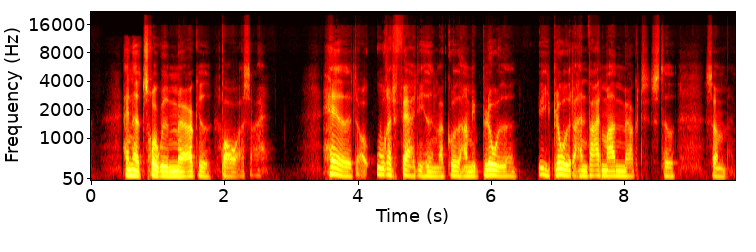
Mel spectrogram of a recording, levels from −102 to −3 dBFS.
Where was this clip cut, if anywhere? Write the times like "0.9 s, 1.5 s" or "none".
2.0 s, 7.7 s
